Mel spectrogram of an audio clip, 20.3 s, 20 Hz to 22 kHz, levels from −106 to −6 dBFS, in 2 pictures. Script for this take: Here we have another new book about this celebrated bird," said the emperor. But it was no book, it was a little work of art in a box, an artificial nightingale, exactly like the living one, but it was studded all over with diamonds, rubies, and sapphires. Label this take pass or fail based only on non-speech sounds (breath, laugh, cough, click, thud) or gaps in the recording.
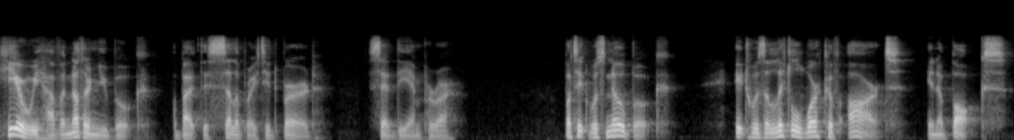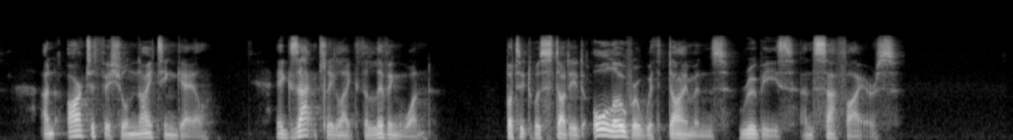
pass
